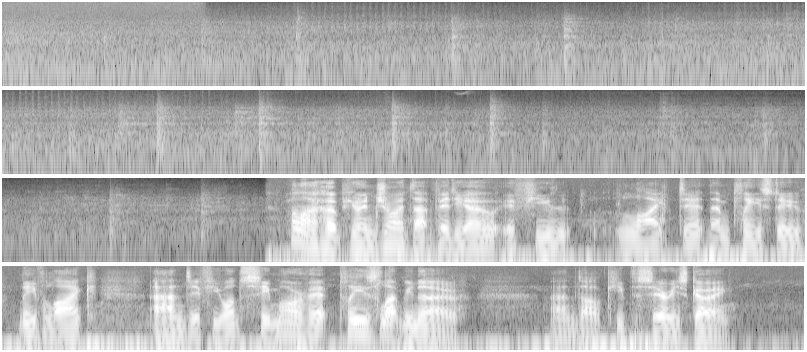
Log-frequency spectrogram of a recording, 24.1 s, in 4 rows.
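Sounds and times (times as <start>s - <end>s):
train low rumble: 0.0s - 24.0s
wheels clicking over rail joints: 2.2s - 10.3s.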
